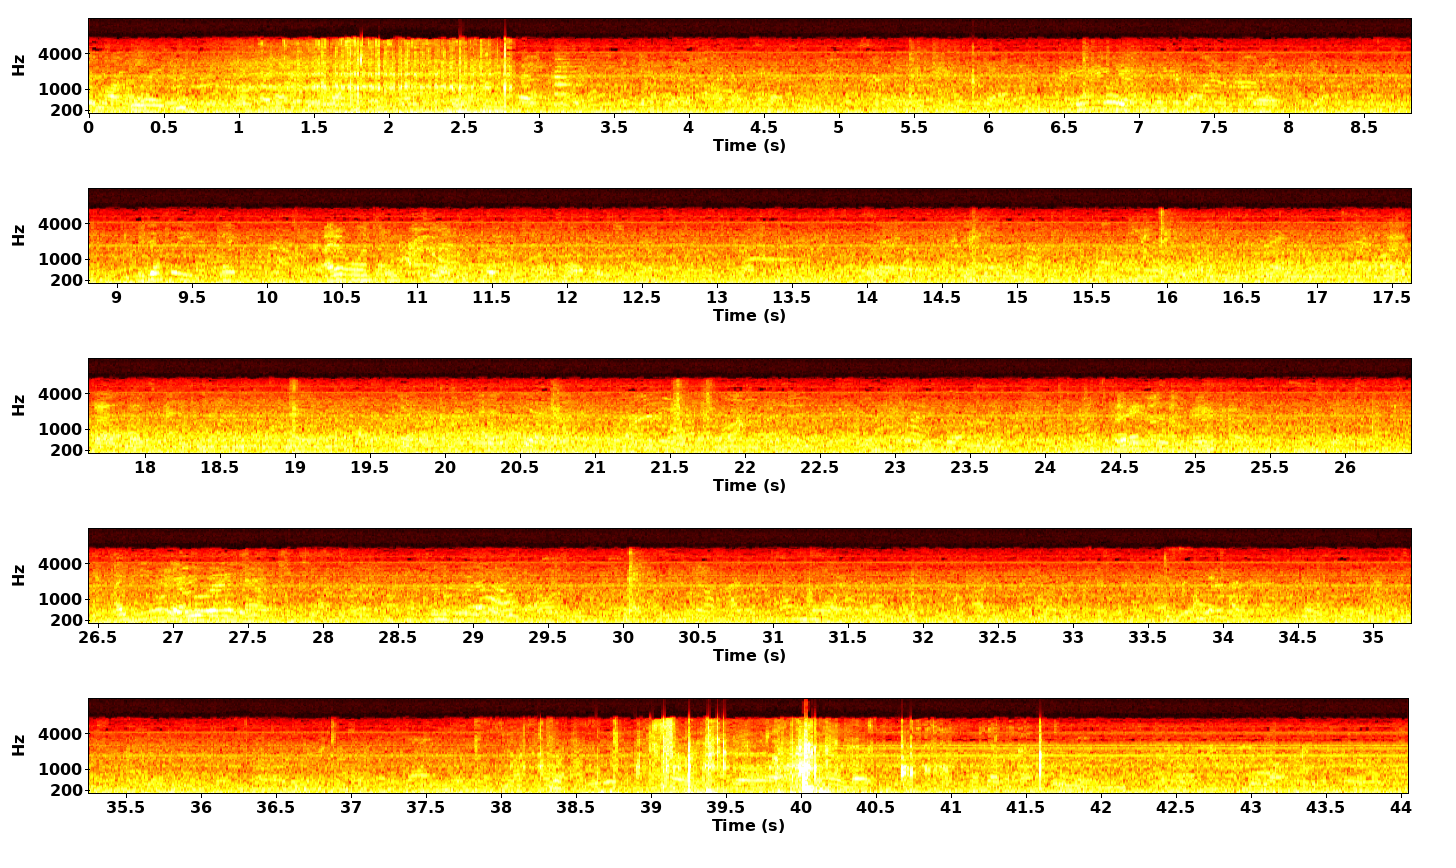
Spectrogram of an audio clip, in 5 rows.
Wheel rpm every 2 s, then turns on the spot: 10, 10, 0, 0, 0, 0, 0, 0, 0, 0, 0, 0, 0, 0, 0, 0, 0, 0, 0, 0, 0, 0.
0-4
